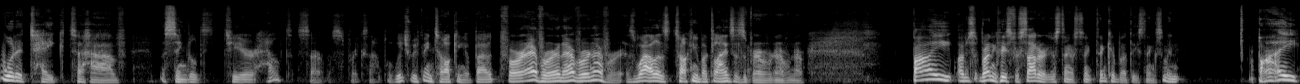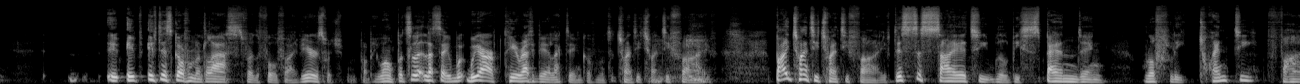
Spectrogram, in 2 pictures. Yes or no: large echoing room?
no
